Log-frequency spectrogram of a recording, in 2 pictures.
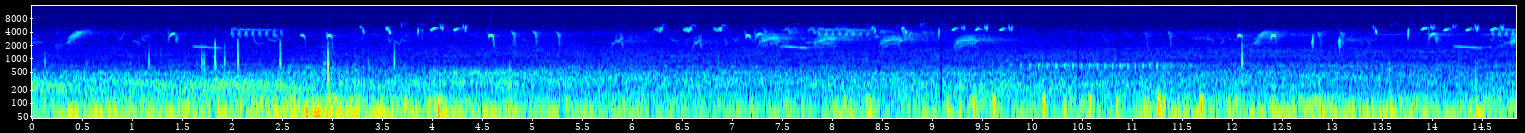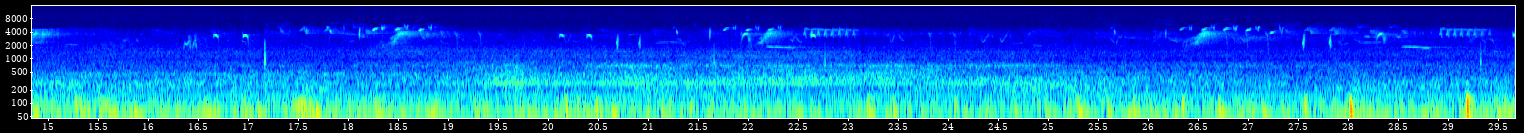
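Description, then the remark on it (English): A wild male bird sings at close range, repeating short, high, twittering phrases every few seconds over a steady low rumble of background noise; no one speaks. “Back to the wild bird.”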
